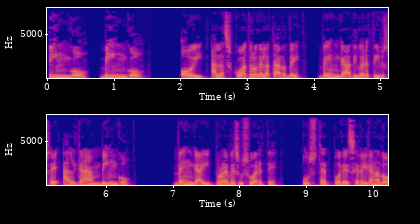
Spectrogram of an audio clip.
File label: Dialogue, Spanish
